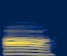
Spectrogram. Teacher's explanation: विवृत में आ, इसके उच्चारण मुख सबसे अधिक खुलता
